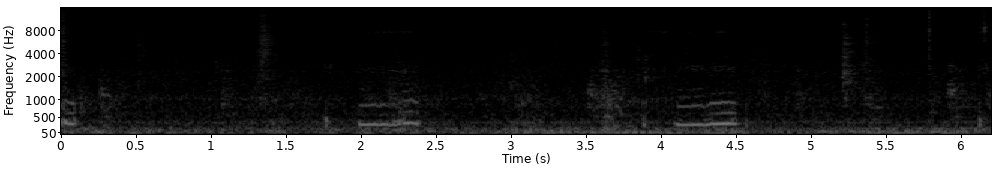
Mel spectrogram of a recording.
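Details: Snoring breaths of a sleeping Netherland Dwarf rabbit: brief whistled tones that step upward in pitch, two clear snores roughly two seconds apart against a low indoor hum.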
